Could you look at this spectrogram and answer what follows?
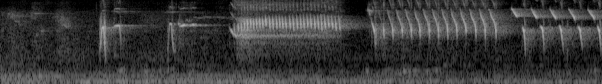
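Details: Young canary with a few sharp notes, a long buzzy burst, then a rapid pulsed trill and quick chirps, over soft background noise.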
